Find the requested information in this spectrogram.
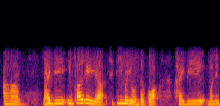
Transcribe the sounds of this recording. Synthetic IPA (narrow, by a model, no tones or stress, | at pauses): hajdiːmpʰaleɾijasitimɐjontɐɡwa | hajdimɐni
